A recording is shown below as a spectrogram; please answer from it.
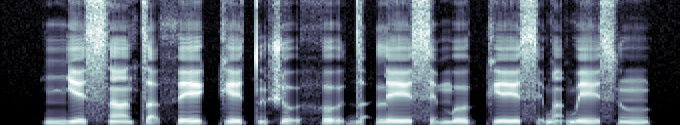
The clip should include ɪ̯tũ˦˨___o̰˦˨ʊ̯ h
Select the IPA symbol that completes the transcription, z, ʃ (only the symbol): ʃ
